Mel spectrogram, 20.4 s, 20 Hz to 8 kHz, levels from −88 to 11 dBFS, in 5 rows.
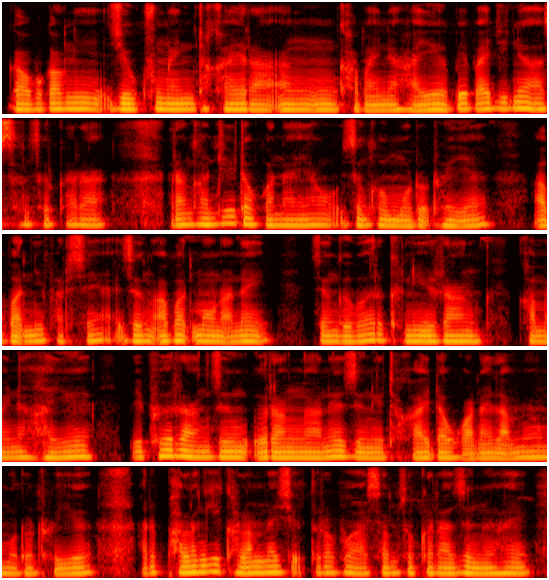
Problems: low volume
